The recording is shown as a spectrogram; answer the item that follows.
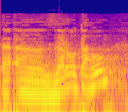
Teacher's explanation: ro-nya disukunkan didahului harakat fathah, berarti ro-nya dibaca tebal, dibaca dengan tafkhim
